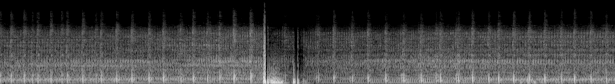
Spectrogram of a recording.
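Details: Honda dirt bike that is hard to start especially early in the morning, now running; steady single-cylinder idle with even popping exhaust pulses and a brief blip midway, settling and running smoothly; normal idle.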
